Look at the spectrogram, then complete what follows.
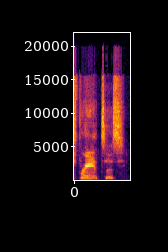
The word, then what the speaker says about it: Frances: It is Francis, and it's spelled Frances, because CIS is a boy's spelling.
